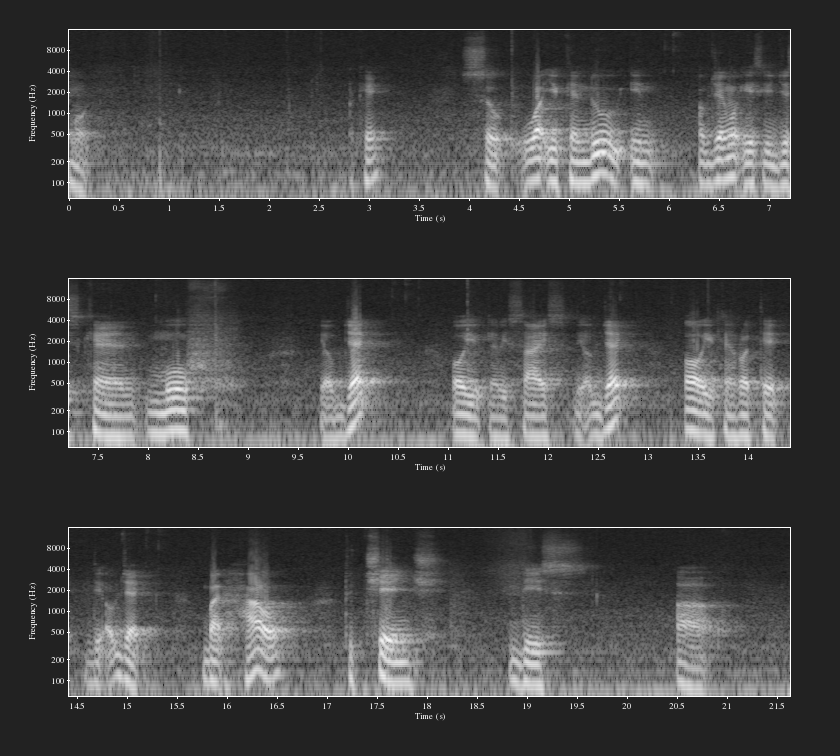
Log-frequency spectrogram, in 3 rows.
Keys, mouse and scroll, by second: 6.0 click, 6.7 middle click, 7.2 middle click, 8.9 g, 13.6 r, 16.1-17.3 scroll down 4, 17.3-19.9 scroll up 1.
